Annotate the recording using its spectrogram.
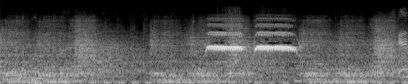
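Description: Two short, loud blasts of a whistle, about half a second apart, over background music with a steady beat.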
